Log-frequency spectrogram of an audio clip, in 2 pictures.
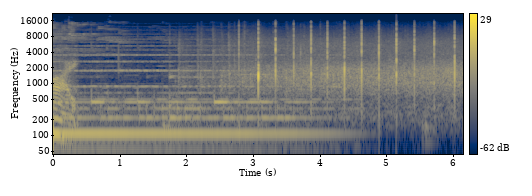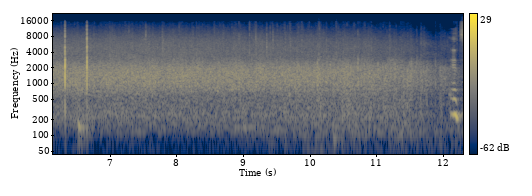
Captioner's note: applause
